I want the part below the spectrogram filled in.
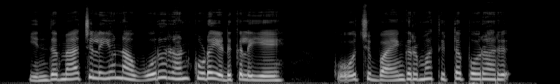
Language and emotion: Tamil, sad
